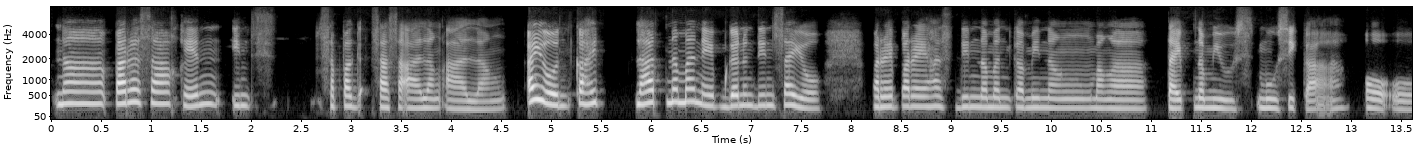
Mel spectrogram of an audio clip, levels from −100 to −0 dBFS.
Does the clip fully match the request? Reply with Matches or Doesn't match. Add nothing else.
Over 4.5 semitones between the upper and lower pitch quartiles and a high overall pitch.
Matches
